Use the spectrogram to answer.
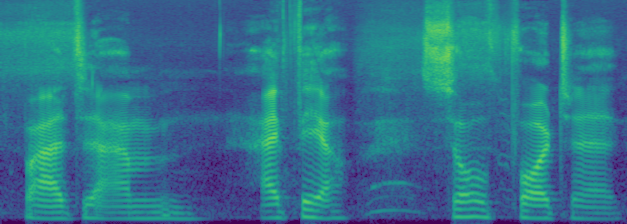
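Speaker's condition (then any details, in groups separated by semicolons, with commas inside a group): ALS; early shortness of breath, tripping, falls, needs caregiving aides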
